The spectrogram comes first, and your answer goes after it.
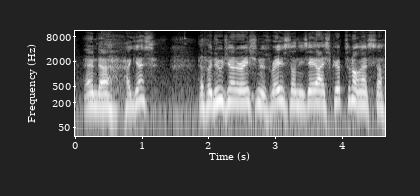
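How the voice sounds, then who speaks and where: The voice is a man's. It has a high pitch with ordinary variation. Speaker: vlogger. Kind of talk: casual monologue vlog. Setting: outdoors, walking home. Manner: halting, many fillers.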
